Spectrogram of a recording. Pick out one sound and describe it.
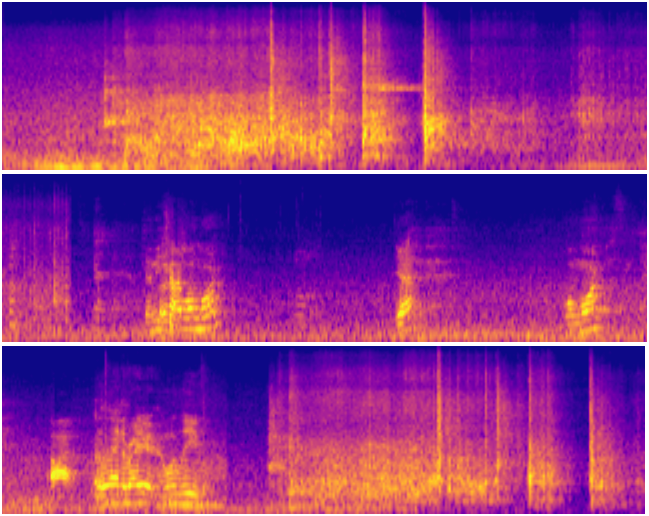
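Skateboard wheels roll loudly over a hard floor.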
